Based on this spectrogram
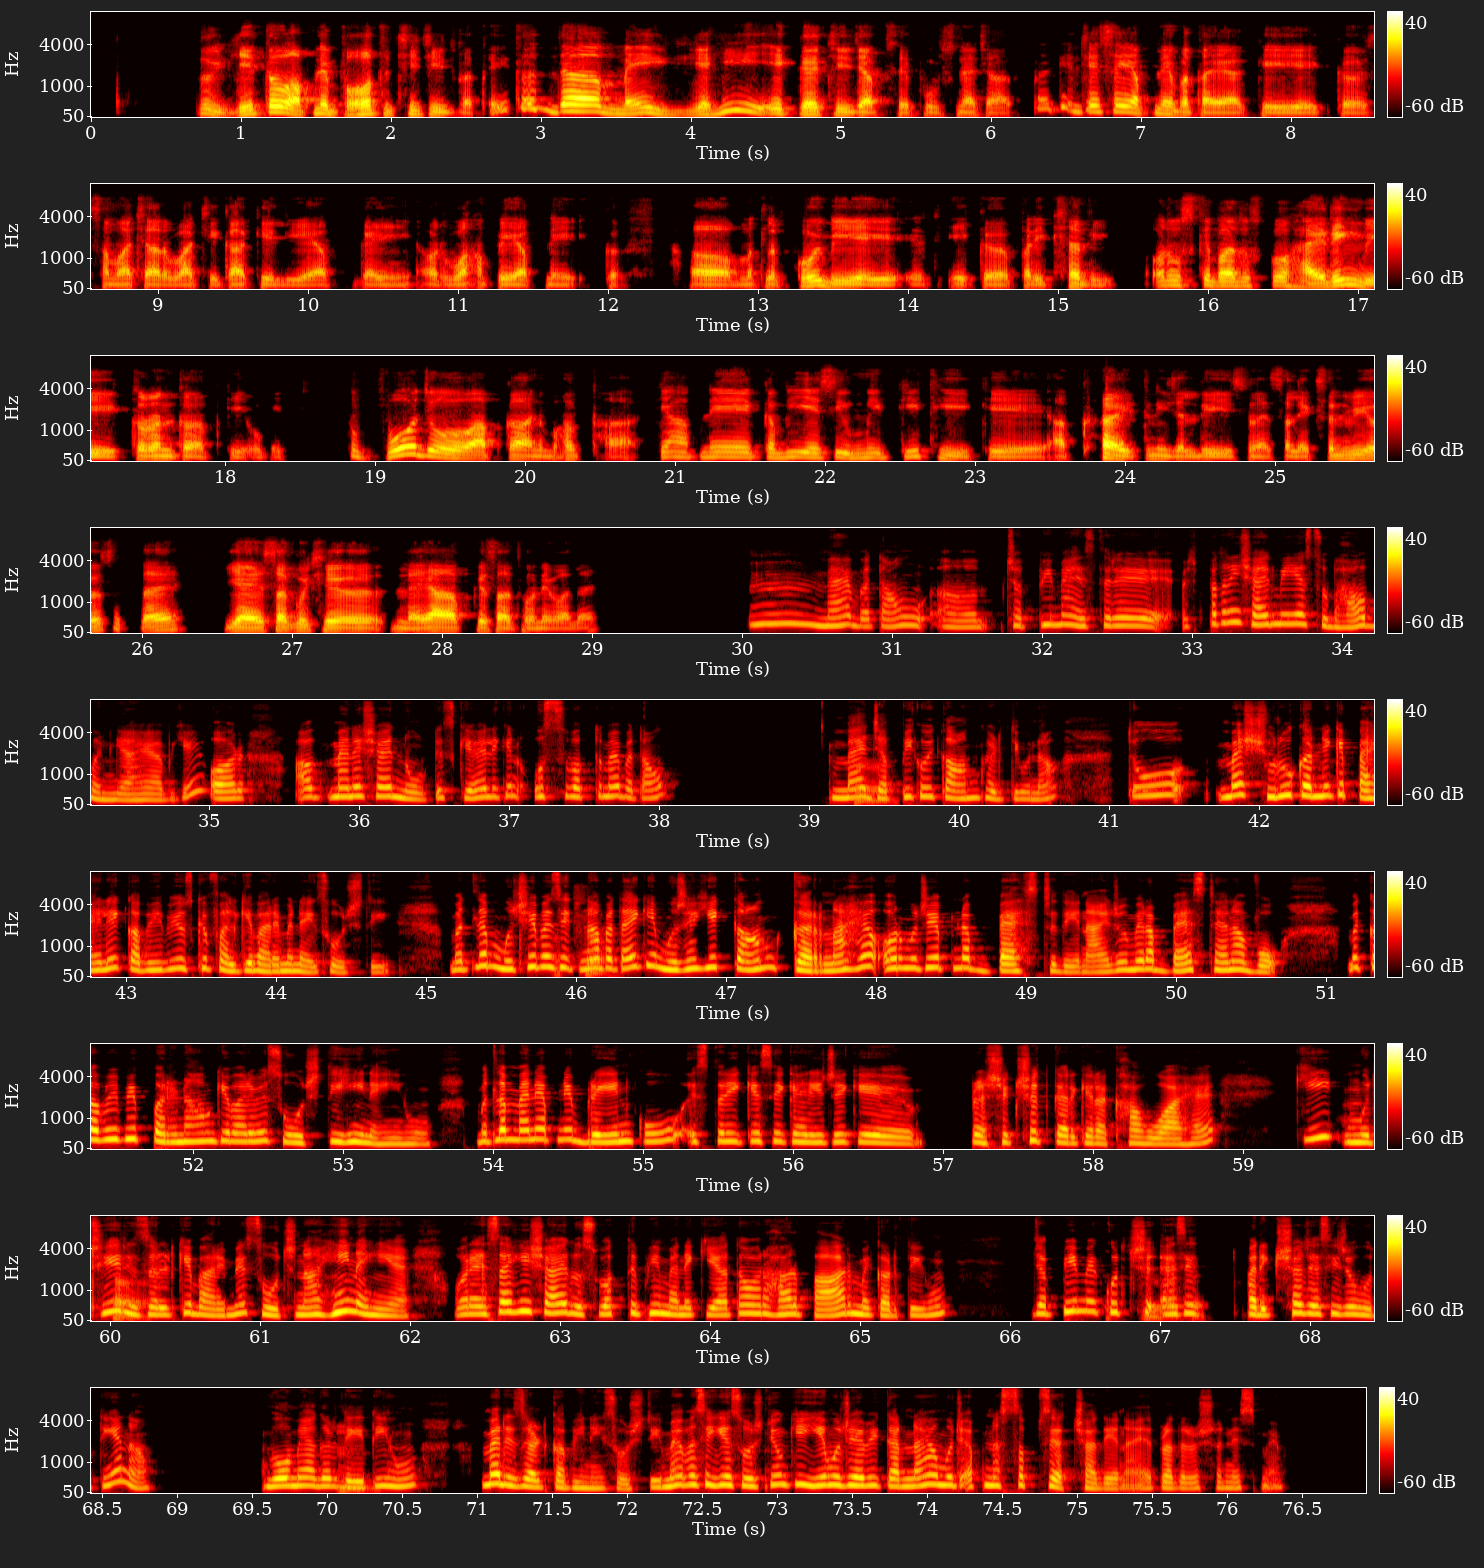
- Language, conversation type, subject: Hindi, podcast, आपका पहला यादगार रचनात्मक अनुभव क्या था?
- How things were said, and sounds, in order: in English: "हायरिंग"; laughing while speaking: "आपका"; in English: "स सिलेक्शन"; in English: "नोटिस"; in English: "बेस्ट"; in English: "बेस्ट"; in English: "ब्रेन"; in English: "रिज़ल्ट"; in English: "रिज़ल्ट"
